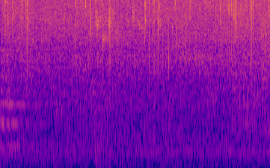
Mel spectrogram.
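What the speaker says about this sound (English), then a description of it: "If it sizzles like that, then that means it's ready." Breaded food frying in a pan of hot grease at an outdoor fall harvest festival, giving a steady, dense crackling sizzle that runs evenly throughout without any talk over it.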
